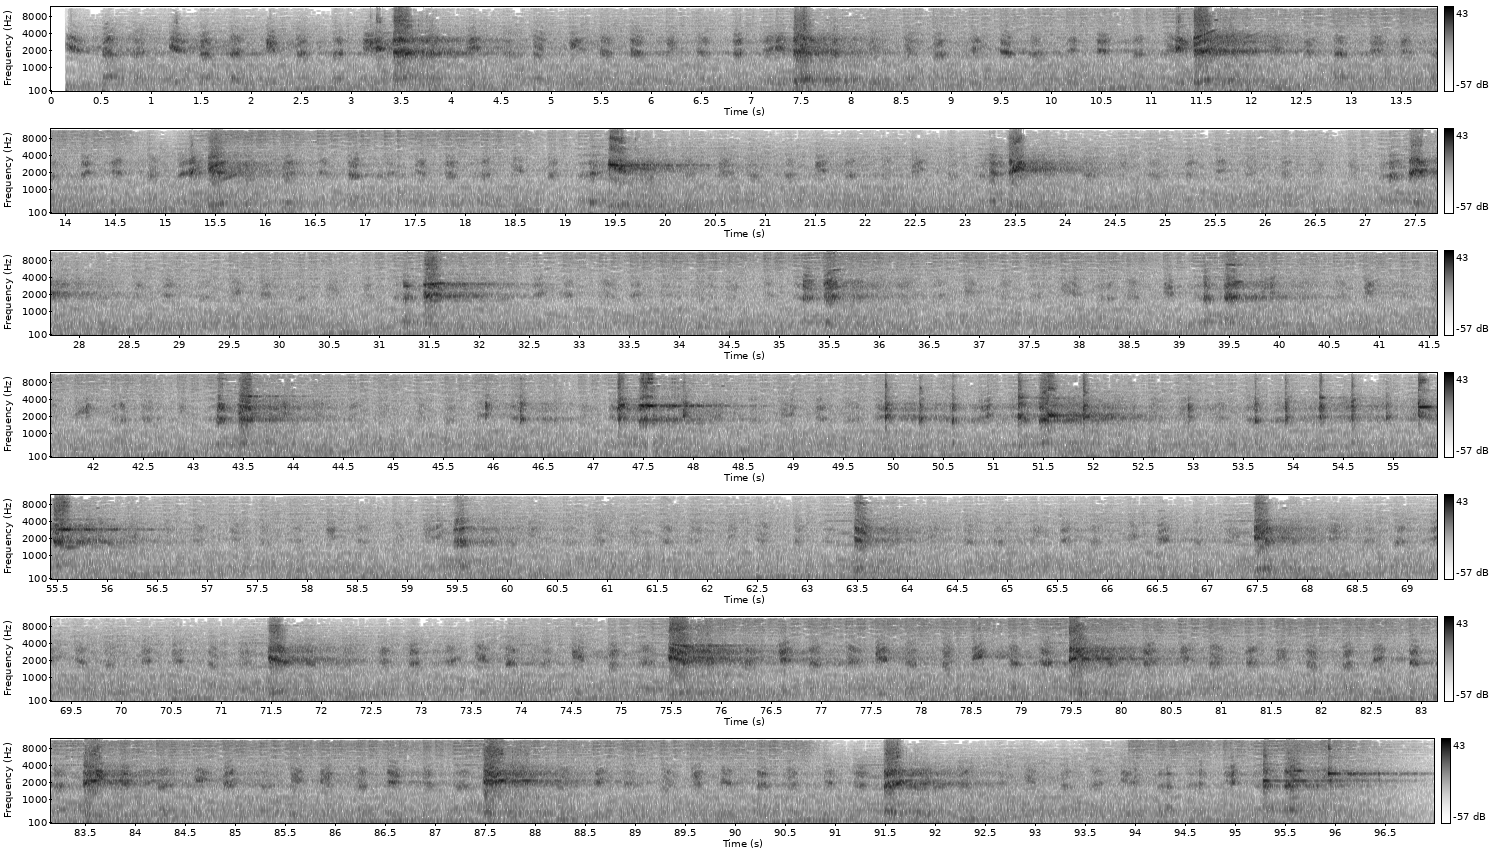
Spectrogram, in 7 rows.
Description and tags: A vocal like cackling demonic chant that becomes more metallic and reverberated that is carried by a short melodic loop.
chant, sci-fi, horror, sound-design, frightful, hybrid-3, talk-box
